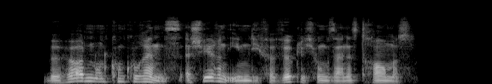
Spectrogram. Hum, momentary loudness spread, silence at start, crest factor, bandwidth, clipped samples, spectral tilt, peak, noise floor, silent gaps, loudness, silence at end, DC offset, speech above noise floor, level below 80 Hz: none; 7 LU; 0.45 s; 20 dB; 9.8 kHz; under 0.1%; -5.5 dB/octave; -6 dBFS; -85 dBFS; none; -25 LUFS; 0.8 s; under 0.1%; 60 dB; -50 dBFS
